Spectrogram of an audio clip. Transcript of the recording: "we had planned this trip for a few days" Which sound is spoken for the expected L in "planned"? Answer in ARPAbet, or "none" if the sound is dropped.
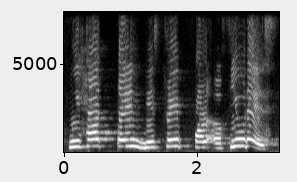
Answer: none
